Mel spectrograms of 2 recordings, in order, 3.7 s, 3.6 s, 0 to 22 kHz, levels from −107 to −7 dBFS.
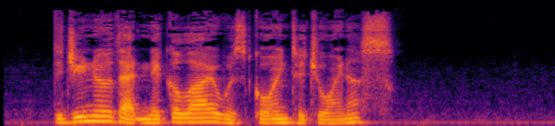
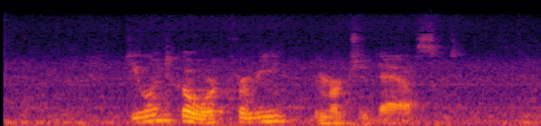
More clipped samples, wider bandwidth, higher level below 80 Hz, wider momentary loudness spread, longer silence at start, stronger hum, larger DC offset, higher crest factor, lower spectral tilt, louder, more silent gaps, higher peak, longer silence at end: neither; first, 16 kHz vs 12 kHz; about the same, -60 dBFS vs -58 dBFS; second, 8 LU vs 22 LU; first, 0.35 s vs 0.05 s; neither; neither; about the same, 18 dB vs 18 dB; second, -5.5 dB/octave vs -8.5 dB/octave; first, -28 LUFS vs -33 LUFS; neither; first, -12 dBFS vs -16 dBFS; first, 1.1 s vs 0 s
